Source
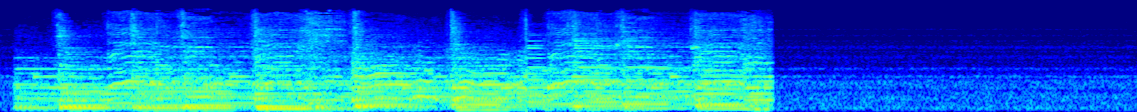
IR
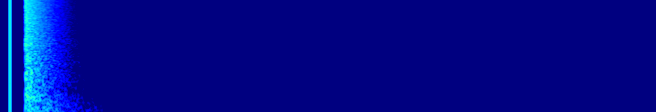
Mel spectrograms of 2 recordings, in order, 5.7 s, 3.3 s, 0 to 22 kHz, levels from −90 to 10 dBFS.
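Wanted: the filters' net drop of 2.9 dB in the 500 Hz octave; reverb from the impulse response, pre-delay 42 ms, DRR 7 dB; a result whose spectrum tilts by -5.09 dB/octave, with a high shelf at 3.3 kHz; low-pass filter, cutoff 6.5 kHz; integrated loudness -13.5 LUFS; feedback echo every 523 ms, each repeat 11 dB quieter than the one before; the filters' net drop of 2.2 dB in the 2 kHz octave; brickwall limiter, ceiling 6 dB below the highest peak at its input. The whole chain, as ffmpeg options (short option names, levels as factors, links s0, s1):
-filter_complex "[0:a]lowpass=6500,equalizer=f=500:t=o:g=-3.5,equalizer=f=2000:t=o:g=-4.5,highshelf=f=3300:g=6,alimiter=limit=0.0631:level=0:latency=1,aecho=1:1:523|1046|1569:0.282|0.0789|0.0221,asplit=2[s0][s1];[1:a]atrim=start_sample=2205,adelay=42[s2];[s1][s2]afir=irnorm=-1:irlink=0,volume=0.355[s3];[s0][s3]amix=inputs=2:normalize=0,volume=9.44"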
